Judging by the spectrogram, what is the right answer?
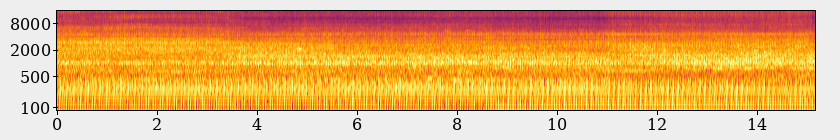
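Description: Passenger motorboat's engine running steadily while the boat is underway, its low hum growing a little stronger just over halfway through.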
